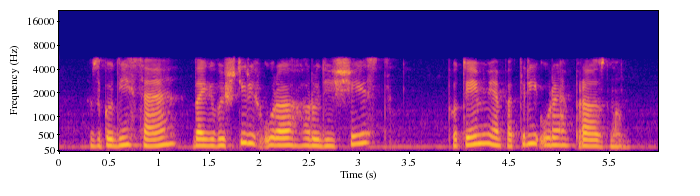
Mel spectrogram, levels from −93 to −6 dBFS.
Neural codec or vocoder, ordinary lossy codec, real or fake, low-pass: vocoder, 22.05 kHz, 80 mel bands, HiFi-GAN; Opus, 64 kbps; fake; 5.4 kHz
